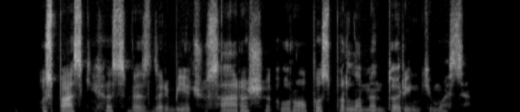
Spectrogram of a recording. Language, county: Lithuanian, Vilnius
